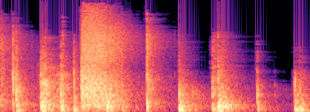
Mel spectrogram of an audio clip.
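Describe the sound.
A gunshot during a western fight scene comes amid a rapid series of sharp thuds and knocks, with one longer, louder crack-like burst near the start, the impacts irregularly spaced and loud.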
